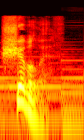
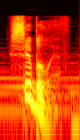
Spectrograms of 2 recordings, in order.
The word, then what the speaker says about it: shibboleth: said no I'm not they would tell him to say shibboleth if he was from Ephraim he would say sibileth because people from Ephraim cannot pronounce the word correctly then they would take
